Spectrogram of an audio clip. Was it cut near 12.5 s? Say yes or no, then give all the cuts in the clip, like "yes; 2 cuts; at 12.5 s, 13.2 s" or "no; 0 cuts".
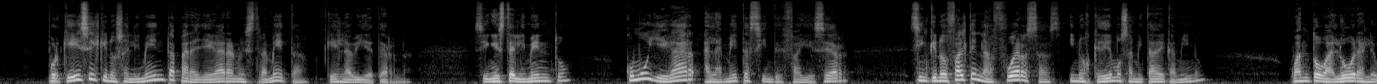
no; 0 cuts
